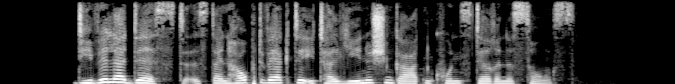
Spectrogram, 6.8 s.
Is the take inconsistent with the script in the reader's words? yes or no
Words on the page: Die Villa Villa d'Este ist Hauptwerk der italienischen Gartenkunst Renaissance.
yes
